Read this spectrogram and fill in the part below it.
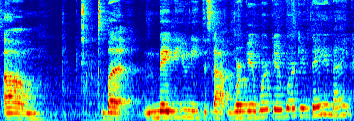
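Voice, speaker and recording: A warm, lowish female voice speaks extremely slowly here: an American tarot card reader offering a casual spiritual reading. She urges emphatically, circles back over the same words, and checks in often, recorded from a distance in a roomy space with faint noise.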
